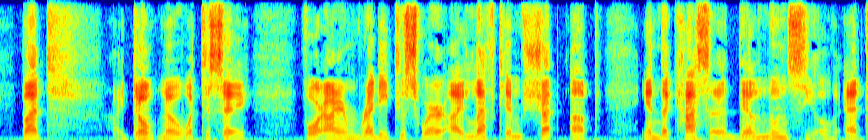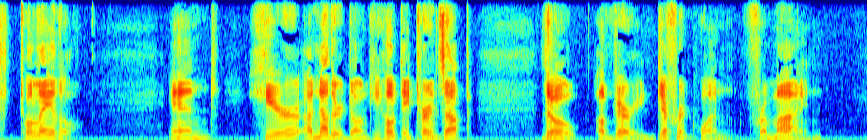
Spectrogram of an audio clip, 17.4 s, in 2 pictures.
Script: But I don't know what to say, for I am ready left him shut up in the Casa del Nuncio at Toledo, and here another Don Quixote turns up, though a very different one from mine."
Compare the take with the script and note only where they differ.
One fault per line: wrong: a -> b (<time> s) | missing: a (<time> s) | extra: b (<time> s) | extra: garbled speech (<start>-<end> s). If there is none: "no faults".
extra: to swear I (3.9 s)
